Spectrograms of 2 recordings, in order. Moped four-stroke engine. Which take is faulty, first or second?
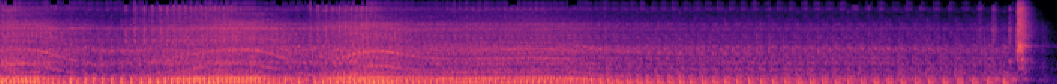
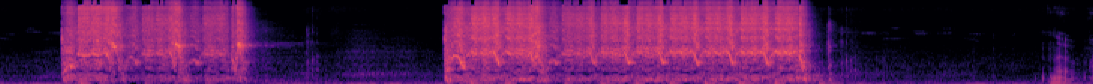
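second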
